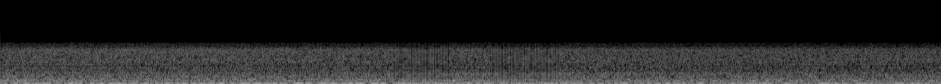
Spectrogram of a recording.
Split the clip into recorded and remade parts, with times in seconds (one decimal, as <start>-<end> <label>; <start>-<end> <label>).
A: 0.0-3.9 recorded; 3.9-4.5 remade; 4.5-4.9 recorded; 4.9-5.6 remade; 5.6-9.4 recorded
